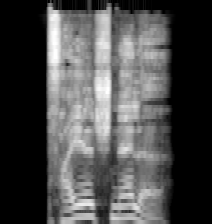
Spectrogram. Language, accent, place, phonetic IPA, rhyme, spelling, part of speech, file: German, Germany, Berlin, [ˈp͡faɪ̯lˈʃnɛlə], -ɛlə, pfeilschnelle, adjective, De-pfeilschnelle.ogg
- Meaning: inflection of pfeilschnell: 1. strong/mixed nominative/accusative feminine singular 2. strong nominative/accusative plural 3. weak nominative all-gender singular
